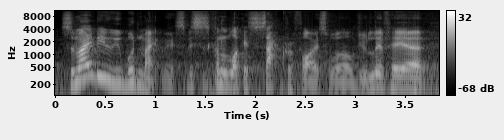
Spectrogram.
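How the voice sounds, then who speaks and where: A man's voice: a little high, very animated, fairly quick, sharp tone, faint music behind. A man giving chatty gaming commentary, musing aloud and self-deprecating as he switches between his own thoughts and reading story text. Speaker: host of a game playthrough series.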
